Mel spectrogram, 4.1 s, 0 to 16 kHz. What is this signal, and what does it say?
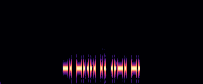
Morse code, heard as a keyed tone, about 34 wpm, 700 Hz. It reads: N6IFN
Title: USA Call Signs - 2x Character Spacing - 35wpm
